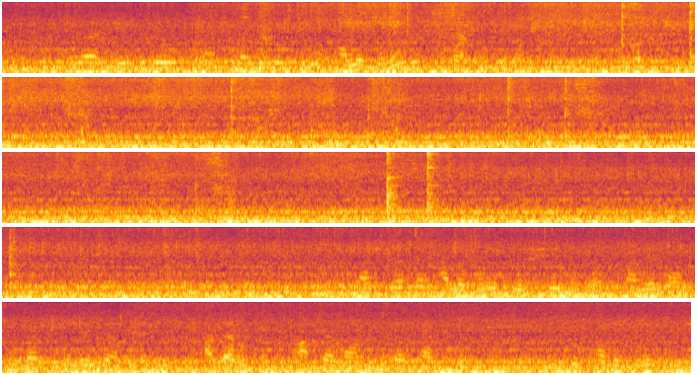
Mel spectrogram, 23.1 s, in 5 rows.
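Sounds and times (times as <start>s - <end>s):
potatoes sizzling in oil: 0.0s - 23.0s
metal spoon scraping pan: 1.6s - 8.8s, 9.6s - 10.9s.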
